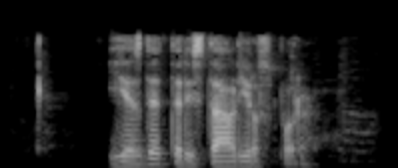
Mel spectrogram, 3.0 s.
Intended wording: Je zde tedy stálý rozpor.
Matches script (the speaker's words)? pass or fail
pass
